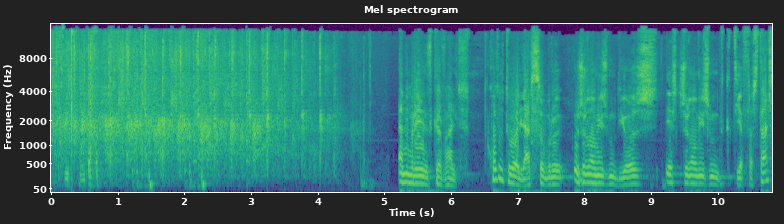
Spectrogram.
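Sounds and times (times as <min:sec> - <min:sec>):
audience applause: 0:00.0 - 0:04.6
speech: 0:00.2 - 0:01.4, 0:05.2 - 0:10.8.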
